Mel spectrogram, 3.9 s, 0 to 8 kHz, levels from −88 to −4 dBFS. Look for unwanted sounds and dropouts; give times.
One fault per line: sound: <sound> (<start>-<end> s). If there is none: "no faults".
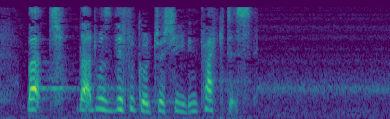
no faults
